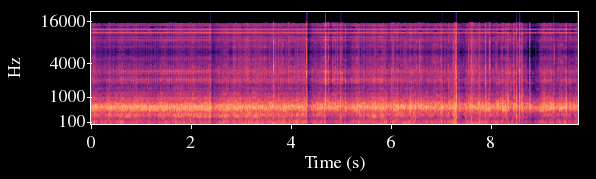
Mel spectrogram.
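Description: Wind rushes past a moving cyclist.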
